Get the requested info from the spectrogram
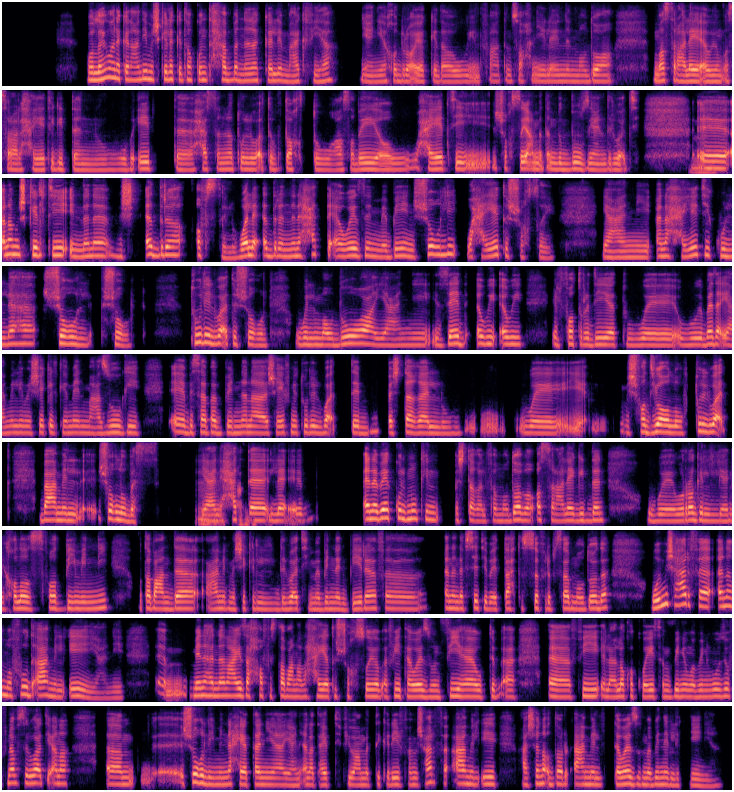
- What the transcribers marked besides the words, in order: other background noise; unintelligible speech; in English: "كارير"
- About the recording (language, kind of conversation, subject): Arabic, advice, إزاي أقدر أفصل الشغل عن حياتي الشخصية؟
